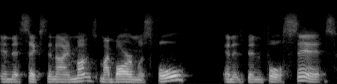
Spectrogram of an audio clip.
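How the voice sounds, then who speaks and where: A man with an American accent, medium pitch and a fairly quick pace, an unremarkable speaking voice. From North Carolina. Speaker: horse trainer and business owner. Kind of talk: interview.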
